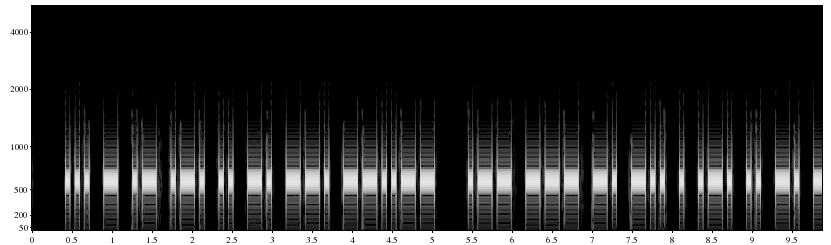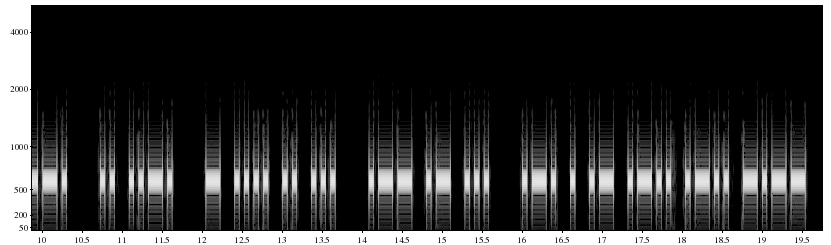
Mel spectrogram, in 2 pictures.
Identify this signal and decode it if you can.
Morse code, heard as a keyed tone, about 20 wpm, 600 Hz. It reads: STARING, WONDERING IF THIS WAS REALLY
